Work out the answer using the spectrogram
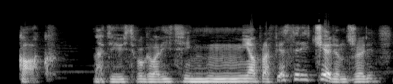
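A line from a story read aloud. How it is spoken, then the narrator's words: Exclaiming. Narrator (Russian): воскликнул я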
